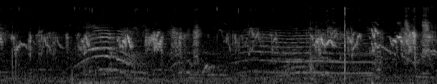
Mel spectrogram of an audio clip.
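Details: Budgerigars kept as breeding pets produce arched, whistled warbling notes that rise and fall, mixed with scratchy chirps from several birds.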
